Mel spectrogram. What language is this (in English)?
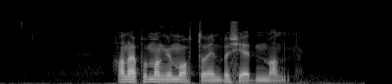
Norwegian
